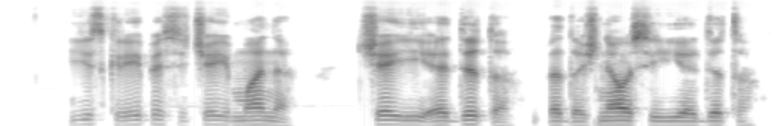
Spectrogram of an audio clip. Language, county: Lithuanian, Kaunas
